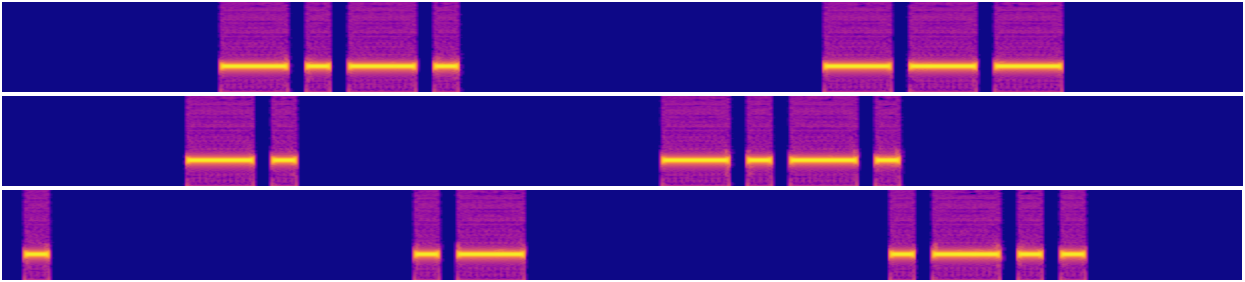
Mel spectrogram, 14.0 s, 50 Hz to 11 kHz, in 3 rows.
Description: Morse code, heard as a keyed tone, about 15 wpm, spaced as for 5 wpm, 1000 Hz. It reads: CONCEAL
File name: qotdfiles / 5wpm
